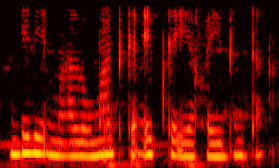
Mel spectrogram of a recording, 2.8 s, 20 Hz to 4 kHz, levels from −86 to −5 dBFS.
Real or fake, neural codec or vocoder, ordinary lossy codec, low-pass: real; none; none; 3.6 kHz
